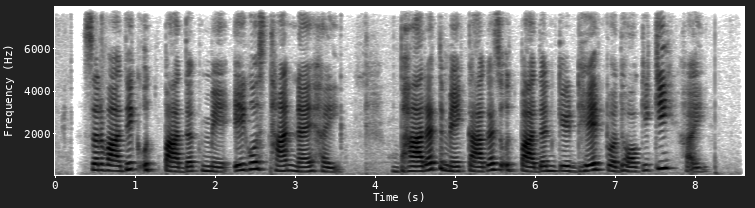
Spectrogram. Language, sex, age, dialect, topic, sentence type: Magahi, female, 18-24, Southern, agriculture, statement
